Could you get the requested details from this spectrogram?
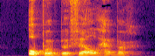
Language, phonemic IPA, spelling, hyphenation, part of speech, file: Dutch, /ˈɔ.pər.bəˌvɛl.ɦɛ.bər/, opperbevelhebber, op‧per‧be‧vel‧heb‧ber, noun, Nl-opperbevelhebber.ogg
- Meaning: commander-in-chief, supreme commander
